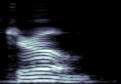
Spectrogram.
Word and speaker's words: Jerome: It's Brother Jerome. He's just spelled with a J, but Oh, okay. it's Jerome.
